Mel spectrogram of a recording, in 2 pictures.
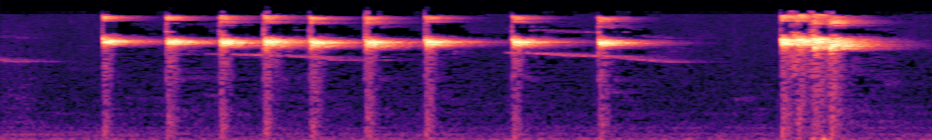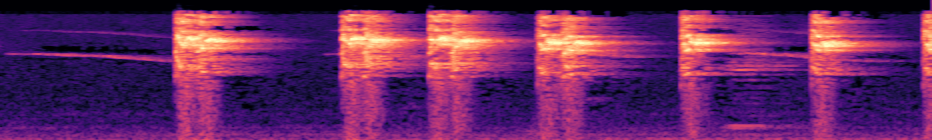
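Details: Lovebird giving a long laughing song used as a lure: a series of harsh, high, clipped chirps repeated quickly, then louder broad rasping bursts with a faint thin whistle between them.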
